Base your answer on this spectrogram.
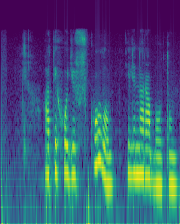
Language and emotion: Russian, neutral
